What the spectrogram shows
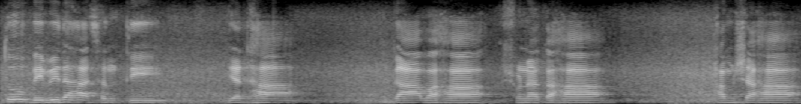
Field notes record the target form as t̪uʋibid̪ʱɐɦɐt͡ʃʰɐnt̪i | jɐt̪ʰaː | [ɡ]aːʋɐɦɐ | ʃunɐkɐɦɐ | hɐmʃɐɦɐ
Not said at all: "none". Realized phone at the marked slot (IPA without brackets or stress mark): ɡ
